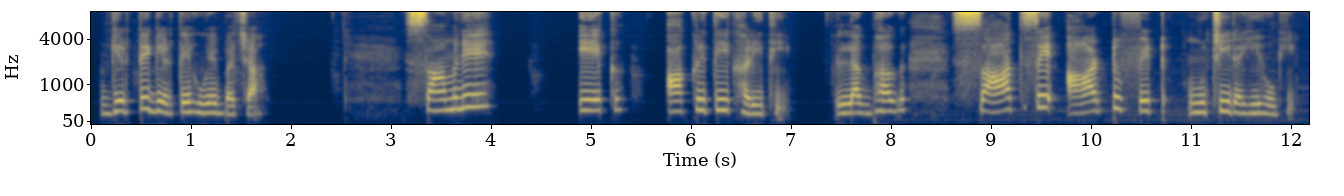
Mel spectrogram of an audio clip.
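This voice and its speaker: Very slow woman horror storyteller. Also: a little high. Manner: slow, suspenseful, dramatic pauses. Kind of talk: scripted horror narration.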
